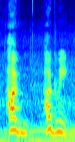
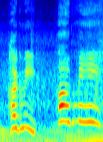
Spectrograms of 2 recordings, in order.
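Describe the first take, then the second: First: Said in the usual way. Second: Much higher and louder, squealing hug me; ecstatic squeal. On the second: Pretend. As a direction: squeal it out in delight. Begging new friend for hug.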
